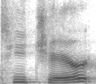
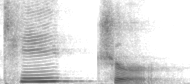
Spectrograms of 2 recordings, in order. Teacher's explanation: so it's not teach air its teacher sure sure okay so I'm moving from the choose sound to the are immediately · the R takes over the vowel before and connects to the consonant before the E. In this case, it's the ch sound, so it's not teacher, it's teacher, chur.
